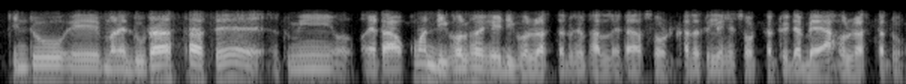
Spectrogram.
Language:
Assamese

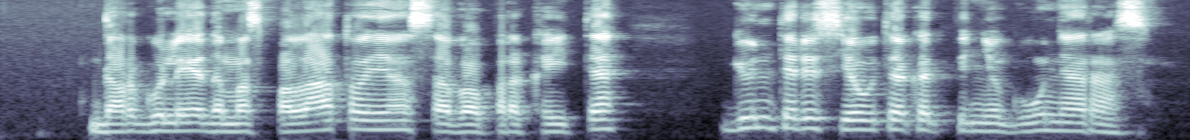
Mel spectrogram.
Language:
Lithuanian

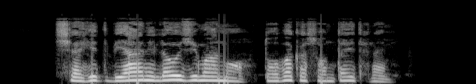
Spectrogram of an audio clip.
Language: Gawar-Bati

